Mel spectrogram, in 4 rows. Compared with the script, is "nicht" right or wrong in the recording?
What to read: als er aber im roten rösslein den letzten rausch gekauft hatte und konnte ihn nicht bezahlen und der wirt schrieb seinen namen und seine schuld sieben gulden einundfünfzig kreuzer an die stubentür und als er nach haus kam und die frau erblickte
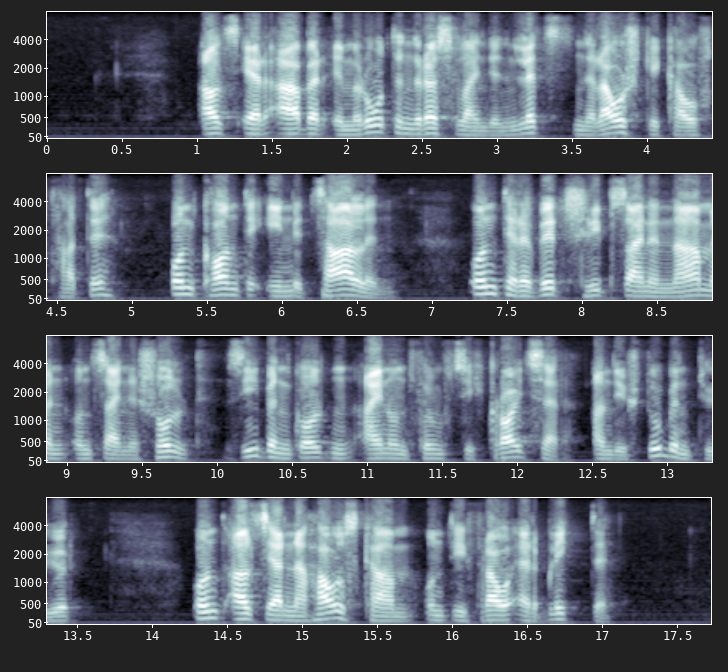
wrong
